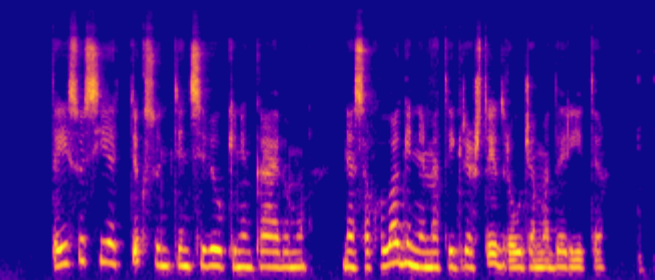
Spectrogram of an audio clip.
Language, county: Lithuanian, Klaipėda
